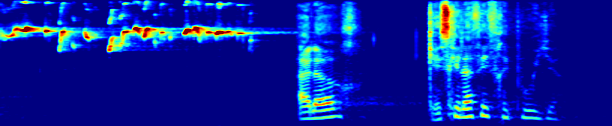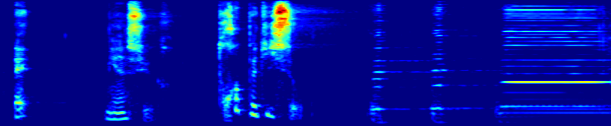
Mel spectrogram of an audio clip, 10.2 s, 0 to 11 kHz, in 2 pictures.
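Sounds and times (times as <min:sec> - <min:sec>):
bird chirping: 0:00.0 - 0:03.3
speech: 0:02.5 - 0:03.0, 0:03.6 - 0:05.4, 0:06.0 - 0:08.4.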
